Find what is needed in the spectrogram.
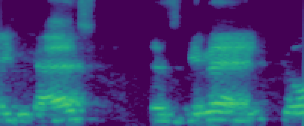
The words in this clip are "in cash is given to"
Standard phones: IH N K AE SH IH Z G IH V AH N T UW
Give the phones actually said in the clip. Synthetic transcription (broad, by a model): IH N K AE S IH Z G IH V AH N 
